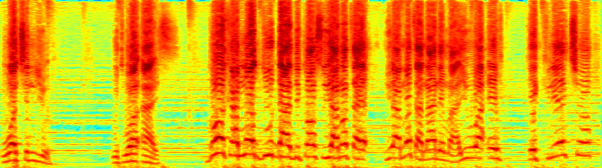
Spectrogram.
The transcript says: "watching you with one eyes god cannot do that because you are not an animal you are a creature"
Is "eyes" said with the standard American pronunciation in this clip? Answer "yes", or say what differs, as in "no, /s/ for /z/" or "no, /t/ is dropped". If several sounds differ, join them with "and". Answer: no, /s/ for /z/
